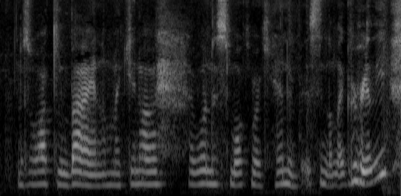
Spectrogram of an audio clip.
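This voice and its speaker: A woman speaks with a Russian accent. Her pace is fairly quick. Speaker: vlogger. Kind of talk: emotional personal monologue. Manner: halting, emotional.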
